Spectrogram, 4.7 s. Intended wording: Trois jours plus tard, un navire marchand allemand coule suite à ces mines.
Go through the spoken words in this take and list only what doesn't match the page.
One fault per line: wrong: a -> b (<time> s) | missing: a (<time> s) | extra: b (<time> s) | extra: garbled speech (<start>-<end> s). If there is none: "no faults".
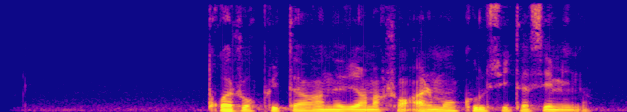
no faults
